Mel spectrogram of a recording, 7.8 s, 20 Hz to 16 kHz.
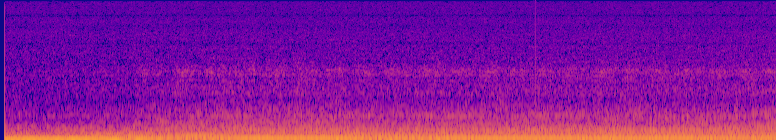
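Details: Audi A3 8P 2005 3.2 V6 at idle: a deep, uneven rumble with an irregular stumble about four times a second, consistent with a cylinder misfiring; the engine misfire was fixed by VAG car coding.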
